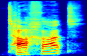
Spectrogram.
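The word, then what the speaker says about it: תחת: good mnemonics for uh tahat when you've got this blue syllable here this means this is the accented syllable so means under or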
